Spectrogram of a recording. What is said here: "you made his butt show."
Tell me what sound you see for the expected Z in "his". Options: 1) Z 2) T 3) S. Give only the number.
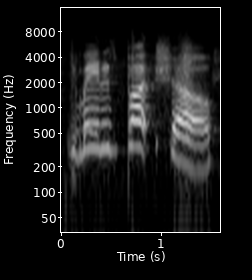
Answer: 3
